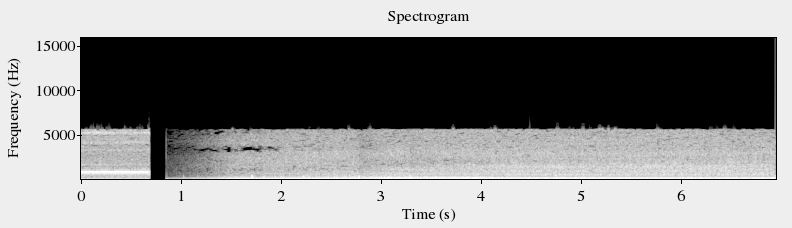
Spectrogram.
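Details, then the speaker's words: 2008 Mazda Tribute 3.0 L V6 at idle: constant whirring drone over the firing, bad pulley/fan-belt-like noise before repair; worn 203-FF bearing in the serpentine belt idler pulley, later replaced. "I have some really bad pulley noise, like fan belt noise, and I'm going to see if I can fix it today."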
